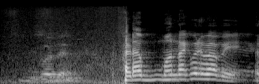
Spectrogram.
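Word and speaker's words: 午前: এই যে এখানে গোজ, এটার উচ্চারণ হচ্ছে জেন। গোজেন।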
